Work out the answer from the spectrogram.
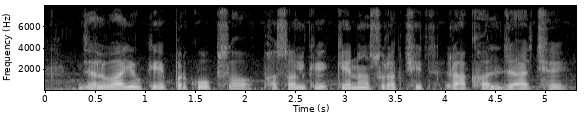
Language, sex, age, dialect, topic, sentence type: Maithili, male, 60-100, Eastern / Thethi, agriculture, question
